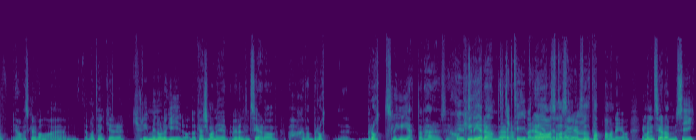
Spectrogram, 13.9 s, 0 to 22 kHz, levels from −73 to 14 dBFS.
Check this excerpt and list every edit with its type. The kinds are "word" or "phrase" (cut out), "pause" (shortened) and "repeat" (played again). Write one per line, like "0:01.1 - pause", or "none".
0:02.6 - pause
0:05.6 - pause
